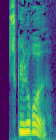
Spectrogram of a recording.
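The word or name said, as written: skyldråd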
